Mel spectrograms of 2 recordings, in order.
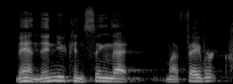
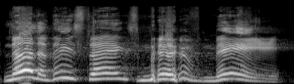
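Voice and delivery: loud, high, drawn-out rallying shout; like you mean it; 8 semitones higher, 14 dB louder, much slower than usual. Shown as a demonstration. Preacher leading the congregation to repeat it, shouting like he means it. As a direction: belt it out slowly with full conviction. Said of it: "Let's say it like we mean it".

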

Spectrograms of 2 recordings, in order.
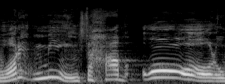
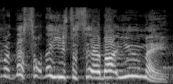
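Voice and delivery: quick, higher, louder Cockney retort with a laugh; Cockney accent; 11 semitones higher, 5 dB louder, much faster than usual. Retold or imitated. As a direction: fire it back in a cheeky Cockney accent. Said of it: "I thought I'd give him my Cockney accent".

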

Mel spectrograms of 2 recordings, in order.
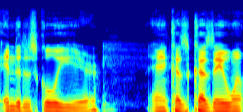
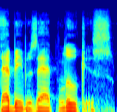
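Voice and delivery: Stephen A impression; 6 semitones lower, 6 dB quieter than usual. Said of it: "I gotta get my Stephen A right now".

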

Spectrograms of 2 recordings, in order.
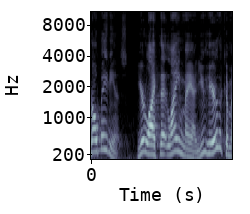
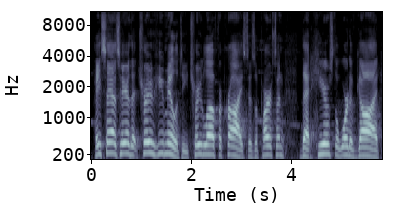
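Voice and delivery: ordinary talk, nothing marked

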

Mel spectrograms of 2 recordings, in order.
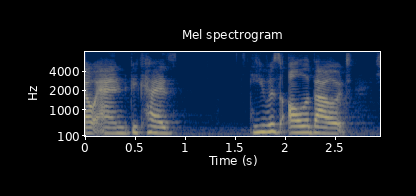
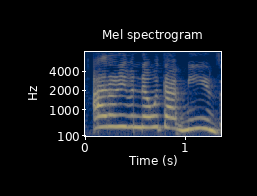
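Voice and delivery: exasperated high whine; 12 semitones higher, 3 dB louder than usual. Retold or imitated. A student baffled by her professor's answer, high exasperated whine. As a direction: voice jumps up high in frustration. Retold frustrated reply.

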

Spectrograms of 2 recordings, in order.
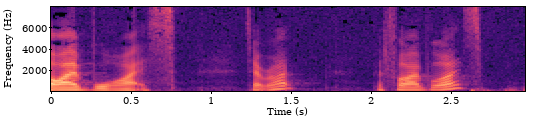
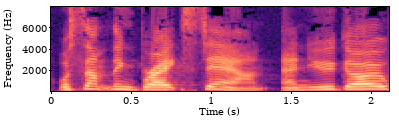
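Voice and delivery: usual speaking voice

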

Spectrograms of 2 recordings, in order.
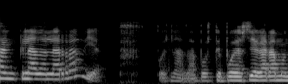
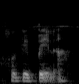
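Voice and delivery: soft mock sorrow; 4 semitones lower, 8 dB quieter than usual. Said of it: "y luego".

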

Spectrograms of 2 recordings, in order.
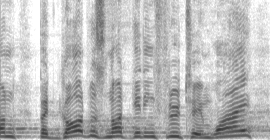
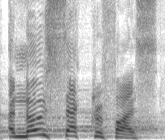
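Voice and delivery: ordinary talk

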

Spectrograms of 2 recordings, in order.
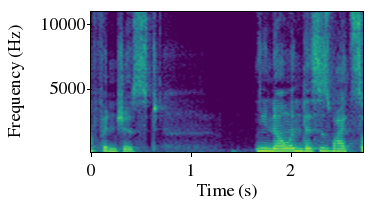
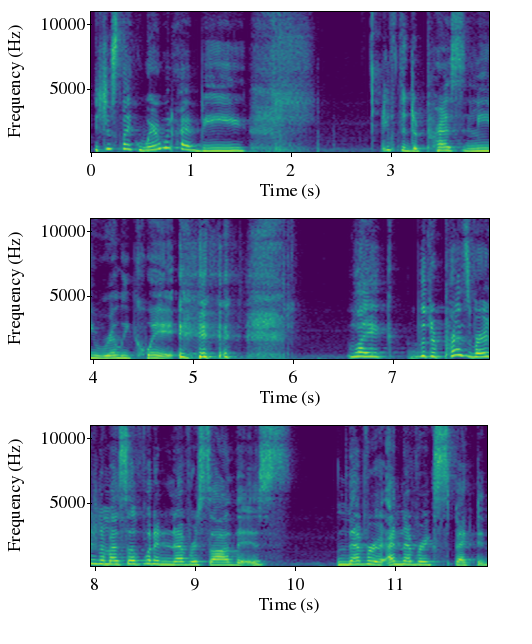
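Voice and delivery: tearful, high voice; 4 semitones higher than usual. Real, not acted. To her listeners, recalling her depressed past, tearfully. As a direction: voice pitched higher, close to tears. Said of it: "I'm just really emotional".

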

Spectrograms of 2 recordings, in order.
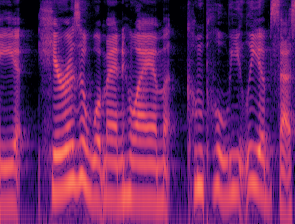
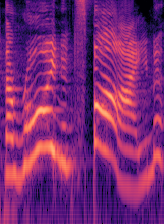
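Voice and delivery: much higher, louder, slow mock cockney; Eliza Doolittle cockney; 10 semitones higher, 9 dB louder, slower than usual. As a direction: ham up a cockney flower-girl voice. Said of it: "Eliza Doolittle".

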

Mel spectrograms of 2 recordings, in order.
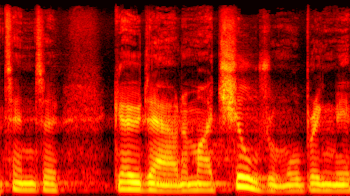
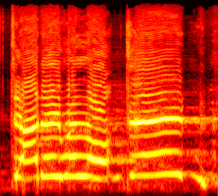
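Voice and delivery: put-on very high, slow, drawn-out child's scream; imitated screaming toddler; 14 dB louder, slower than usual. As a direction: wail it at full volume like a trapped child. Imitates locked-in toddlers yelling for father.

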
